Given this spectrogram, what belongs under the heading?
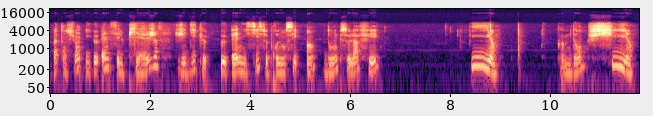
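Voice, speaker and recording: A woman's voice: fairly low pitch, creaky, breathy edge. A woman primary school teacher giving a reading lesson to young children, patiently sounding out syllables. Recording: dull lo-fi recording.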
